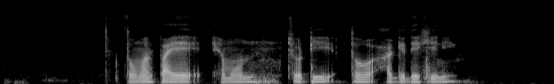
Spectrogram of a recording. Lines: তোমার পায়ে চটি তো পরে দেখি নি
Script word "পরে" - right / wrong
wrong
